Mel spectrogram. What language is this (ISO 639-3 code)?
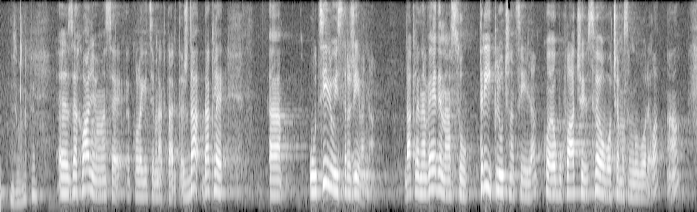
hrv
